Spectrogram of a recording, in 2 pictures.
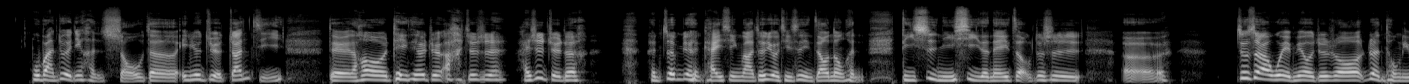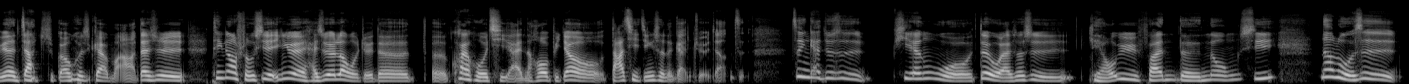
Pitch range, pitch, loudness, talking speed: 180-225 Hz, 200 Hz, -21 LUFS, 295 characters per minute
